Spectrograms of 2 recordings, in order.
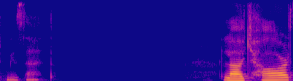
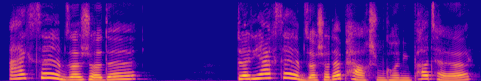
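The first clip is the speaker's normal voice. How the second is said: loud, higher mocking challenge; loud, unpleasant; 5 semitones higher, 5 dB louder than usual. A narrator's reading. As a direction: call out Potter with nasty disbelief. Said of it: "صدای بلند و ناخوشایند دریکو مالفوی". (با صدای بلند و ناخوشایند)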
